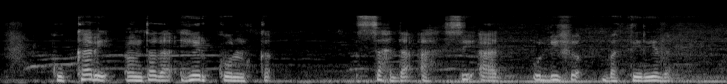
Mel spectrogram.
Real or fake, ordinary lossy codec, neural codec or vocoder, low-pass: real; AAC, 32 kbps; none; 9.9 kHz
